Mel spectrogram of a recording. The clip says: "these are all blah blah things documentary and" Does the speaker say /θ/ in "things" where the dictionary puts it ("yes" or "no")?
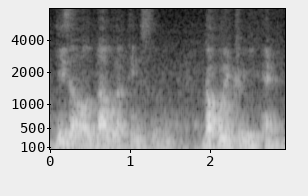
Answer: no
